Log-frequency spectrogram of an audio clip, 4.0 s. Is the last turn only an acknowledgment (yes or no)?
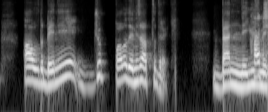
yes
